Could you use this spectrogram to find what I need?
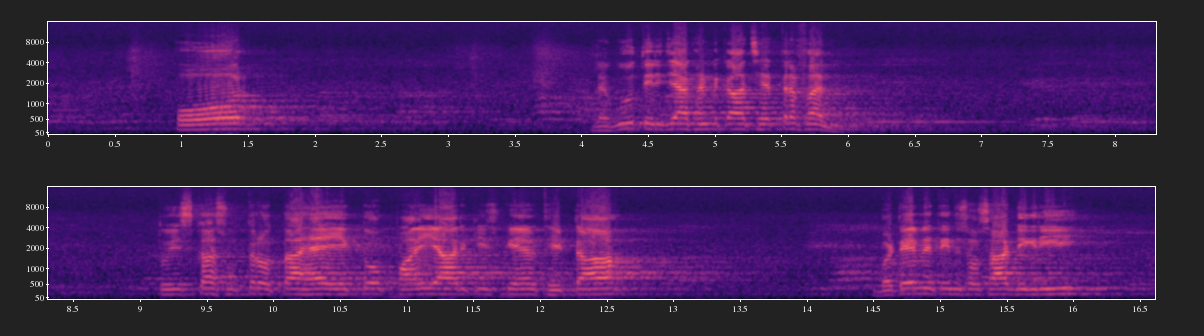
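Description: A man speaks loudly and clearly in a room with some echo.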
